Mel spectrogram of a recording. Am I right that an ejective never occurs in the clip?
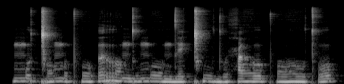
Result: no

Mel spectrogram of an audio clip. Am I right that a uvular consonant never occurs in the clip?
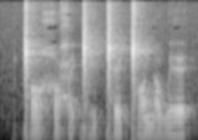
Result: no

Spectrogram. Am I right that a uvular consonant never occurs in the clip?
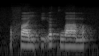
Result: yes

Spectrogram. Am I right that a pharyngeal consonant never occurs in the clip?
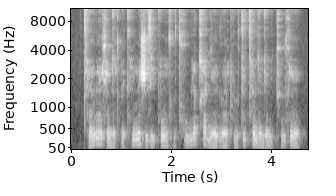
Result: yes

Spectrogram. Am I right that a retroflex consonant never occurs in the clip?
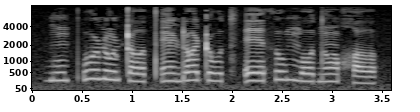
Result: no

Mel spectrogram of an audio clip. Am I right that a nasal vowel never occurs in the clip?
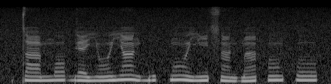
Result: no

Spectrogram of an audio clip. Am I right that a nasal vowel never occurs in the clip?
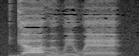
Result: yes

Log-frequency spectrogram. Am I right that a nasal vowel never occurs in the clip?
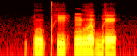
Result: yes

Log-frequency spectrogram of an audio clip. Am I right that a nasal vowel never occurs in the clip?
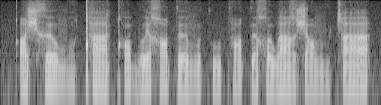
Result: yes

